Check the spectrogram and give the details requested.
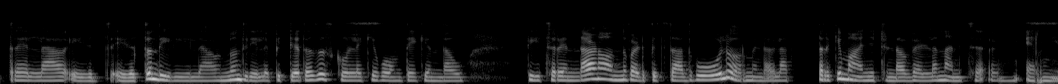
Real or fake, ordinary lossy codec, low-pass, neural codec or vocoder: fake; none; 7.2 kHz; autoencoder, 48 kHz, 128 numbers a frame, DAC-VAE, trained on Japanese speech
